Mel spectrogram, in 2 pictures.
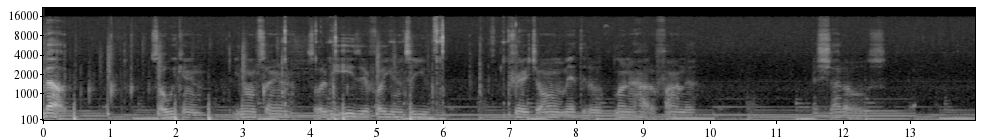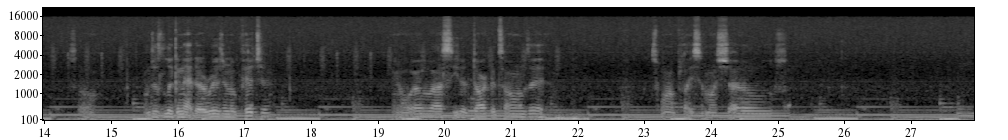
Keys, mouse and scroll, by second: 1.2 -, 1.7 =, 1.9 scroll down 1, 2.0 =, 2.2-2.8 scroll up 4, 2.2 =, 2.9-6.3 scroll down 2, 6.5 click, 8.6-27.9 drag.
